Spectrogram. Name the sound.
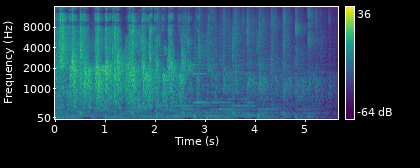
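audience clapping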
